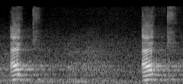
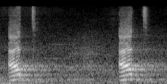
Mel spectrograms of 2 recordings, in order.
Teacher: Kita tekan huruf kaf, ak, akan keluar nafasnya dengan sendiri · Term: hames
